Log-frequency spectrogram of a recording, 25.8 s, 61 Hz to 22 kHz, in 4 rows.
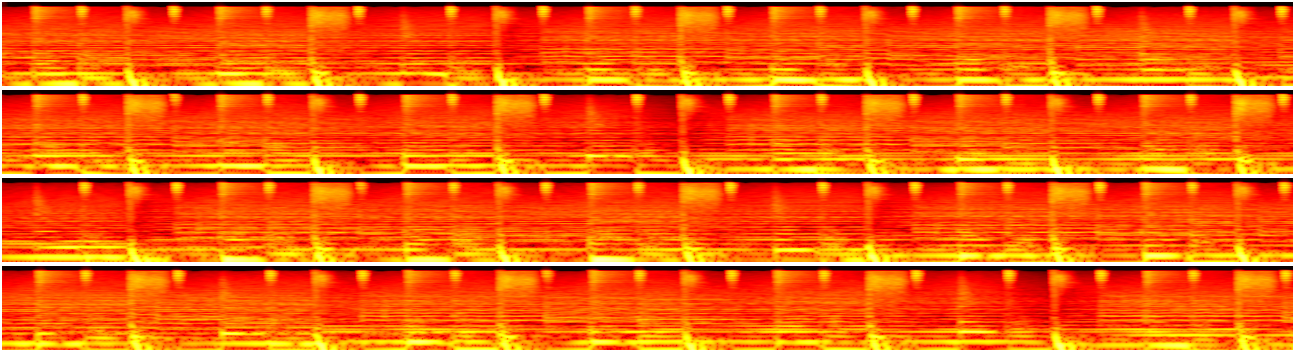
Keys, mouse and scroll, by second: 0.2 click, 1.0-2.3 typing, 3.1-4.8 click, 8.3-10.9 click, 11.8 click, 14.5 click, 16.0-16.8 click, 18.4 ctrl+d, 20.6 p, 21.6 click, 24.8 Down.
